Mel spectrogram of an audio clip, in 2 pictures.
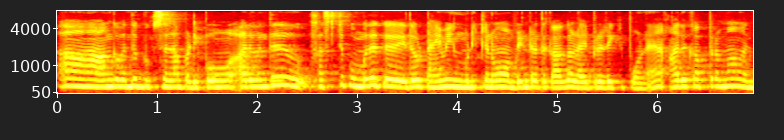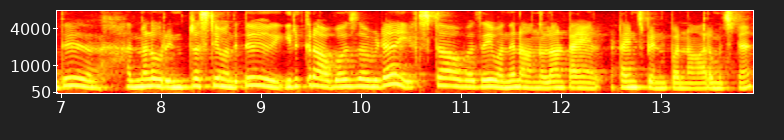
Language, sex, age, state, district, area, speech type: Tamil, female, 18-30, Tamil Nadu, Tiruvannamalai, urban, spontaneous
